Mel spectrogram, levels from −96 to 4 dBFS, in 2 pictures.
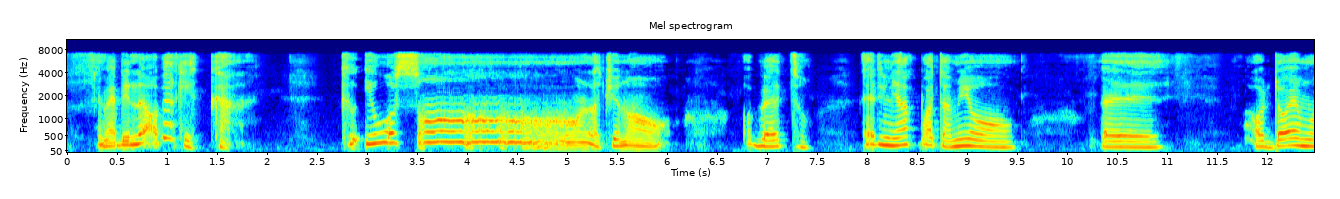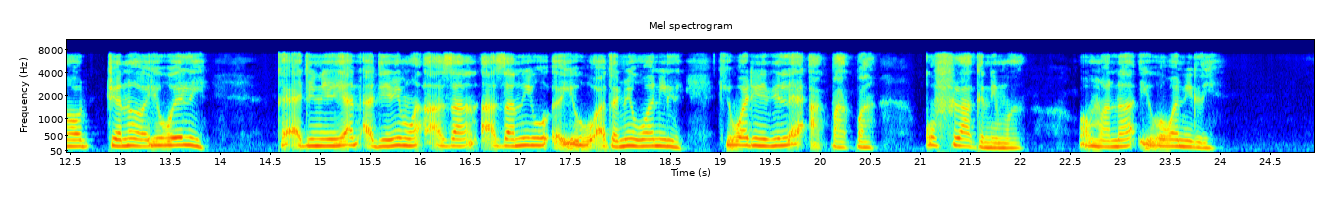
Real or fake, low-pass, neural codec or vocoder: fake; 7.2 kHz; codec, 16 kHz, 4 kbps, FunCodec, trained on LibriTTS, 50 frames a second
